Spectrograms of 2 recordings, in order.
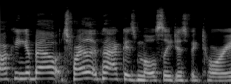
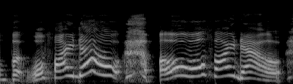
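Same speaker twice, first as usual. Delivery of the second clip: playful; 9 semitones higher than usual. Real, not acted. Teasing about outhouses.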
